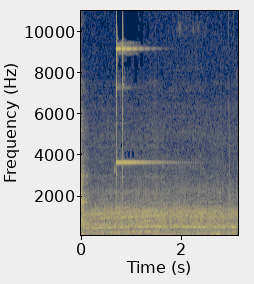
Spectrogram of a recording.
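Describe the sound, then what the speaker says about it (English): Two quick bright dings from an e-bike's bicycle bell, with a ringing tone that fades under steady outdoor road noise during a ride. "Lady liked my bell."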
